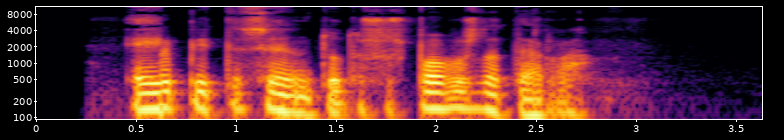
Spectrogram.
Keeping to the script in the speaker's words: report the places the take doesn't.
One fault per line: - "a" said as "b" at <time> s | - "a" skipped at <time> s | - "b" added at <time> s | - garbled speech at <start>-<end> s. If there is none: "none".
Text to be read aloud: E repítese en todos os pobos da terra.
none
